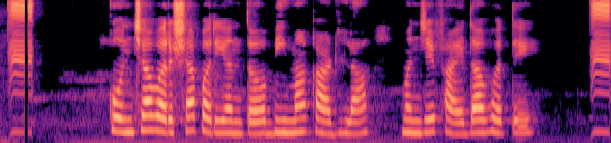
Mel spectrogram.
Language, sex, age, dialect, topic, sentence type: Marathi, female, 18-24, Varhadi, banking, question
